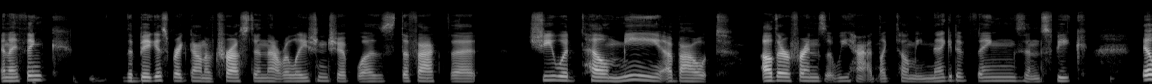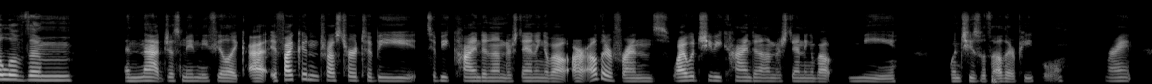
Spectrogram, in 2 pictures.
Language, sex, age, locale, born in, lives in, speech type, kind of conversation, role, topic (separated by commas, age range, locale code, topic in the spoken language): English, female, 20-24, en-US, United States, United States, conversation, unstructured, none, What builds trust for you in any relationship?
